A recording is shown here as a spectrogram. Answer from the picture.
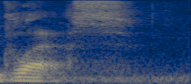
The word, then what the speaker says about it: Glass: Steve Glass, G-L-A-S-S.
